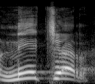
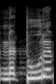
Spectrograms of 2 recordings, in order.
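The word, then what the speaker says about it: nature: question question अब question नहीं बोलते क्वेश्चन नहीं क्वेश्चन क्वेश्चन देखो नेचर यहां पे नटूरे नहीं बोलते नटूरे नहीं नेचर है ना यहां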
